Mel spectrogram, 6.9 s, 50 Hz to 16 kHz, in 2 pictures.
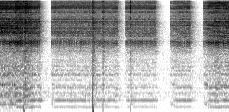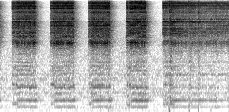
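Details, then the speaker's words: Contact-breaker (platina) fish shocker, 1 kg spool, 500 W, tighter setting with the spool still fairly far: a harsh buzz cuts in and out about once a second; worn, pitted contact surfaces, to be smoothed after use. "Kalau ada getaran platina yang kurang sempurna di sini, itu wajar aja, karena permukaan platina itu semakin lama terpakai dia semakin bergerigi ya, nggak rata."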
